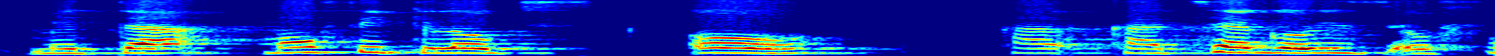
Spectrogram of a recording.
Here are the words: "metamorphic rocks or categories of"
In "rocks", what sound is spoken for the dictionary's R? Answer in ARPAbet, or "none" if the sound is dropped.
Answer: L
